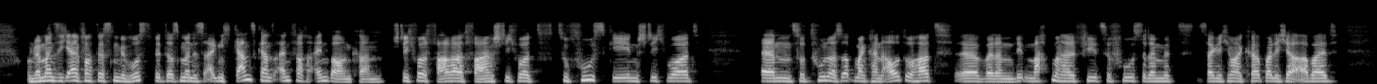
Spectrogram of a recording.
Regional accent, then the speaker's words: Bavaria, Germany; jetzt sind immer so viele Schweinshaxen, genau, gerade bei uns in Bayern natürlich.

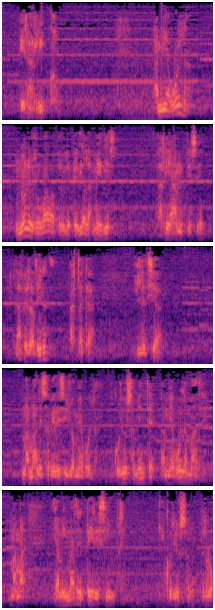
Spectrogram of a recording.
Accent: San Miguel de Tucumán, Tucumán, Argentina; Nací en San Miguel de Tucumán un 23 de agosto del año 1941.

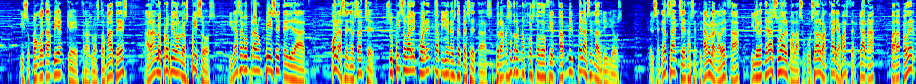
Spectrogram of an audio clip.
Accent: Catalonia, Spain; Si los únicos que le ponemos tomate al pan somos los catalanes.

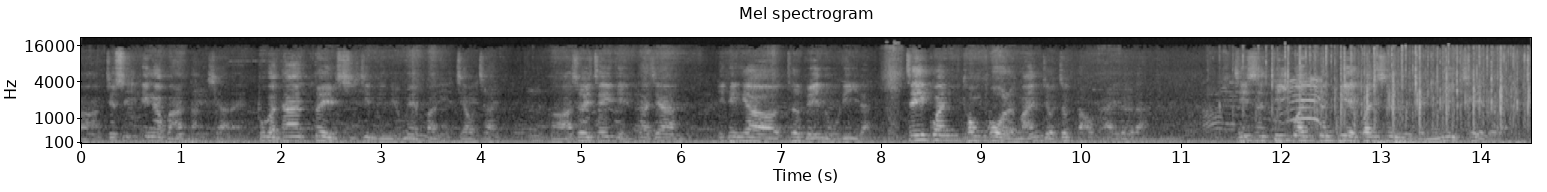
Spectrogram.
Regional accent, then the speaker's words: Taiwan; 因为我们台湾人有一个习惯哦，做避暑的啦

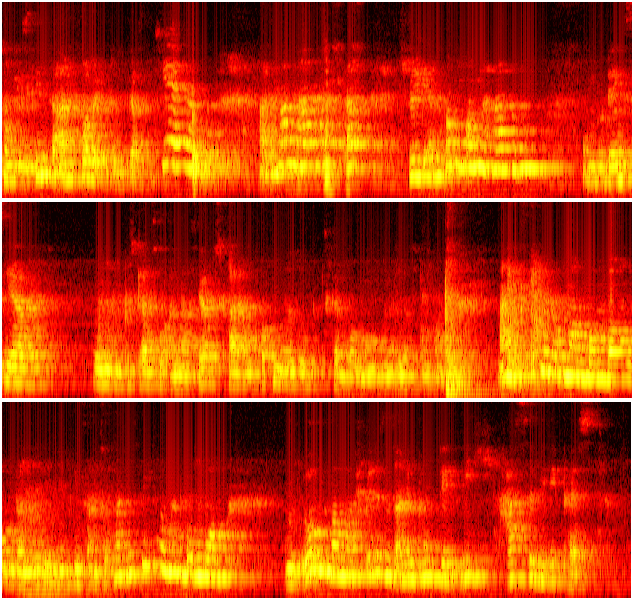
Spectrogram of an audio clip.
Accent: Meerbusch, North Rhine-Westphalia, Germany; Weil ich komme aus Meerbusch, das ist nicht eine ganz kleine Ecke.

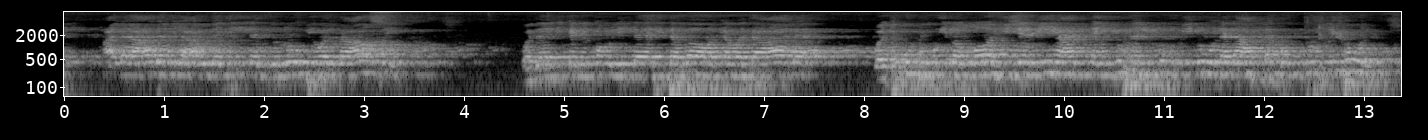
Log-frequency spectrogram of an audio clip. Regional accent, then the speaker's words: Egypt; اللهم اجعل بلدنا مصر أمانا سخاء رخاء وسائر بلاد

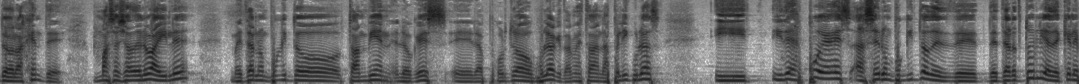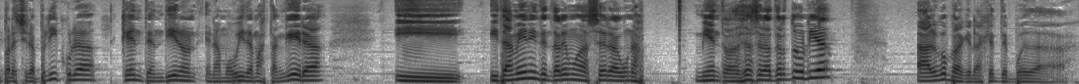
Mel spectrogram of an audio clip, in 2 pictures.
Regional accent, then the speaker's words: Lanús, Buenos Aires Province, Argentina; ese hermoso barrio, plateado por la luna, arrabalero, que me dio una infancia tan bonita, y se llama Lanús. Somos tantos de Lanús

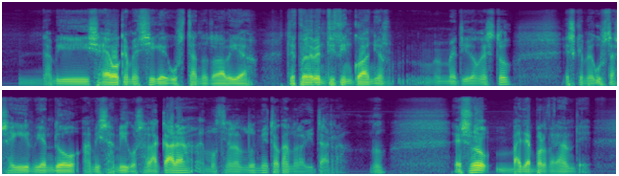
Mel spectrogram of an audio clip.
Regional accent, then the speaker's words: Vigo, Galicia, Spain; yo estoy en Bayona, siempre en verano. O sea, bueno, es la zona. O sea, Vigo es mi casa, es mi tierra, al fin y al cabo.

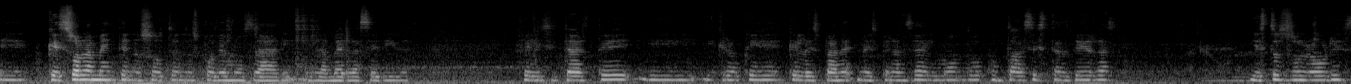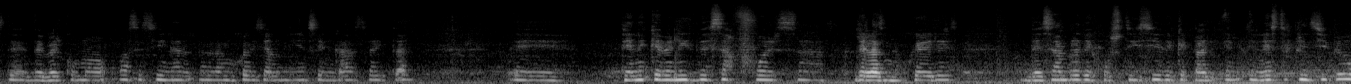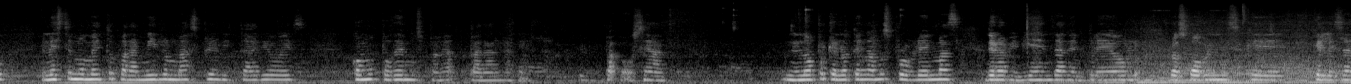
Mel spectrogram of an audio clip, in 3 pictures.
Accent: Mexico; yo vengo de México también

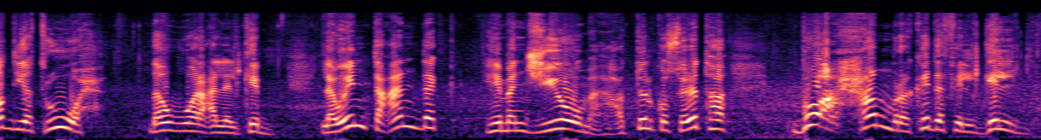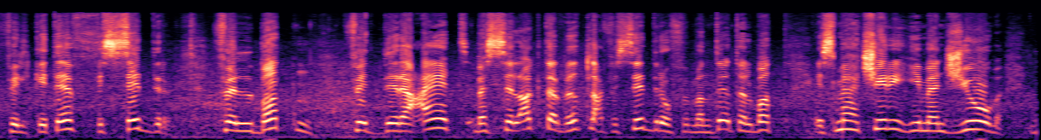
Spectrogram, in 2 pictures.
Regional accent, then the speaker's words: Egypt; احنا عندنا في مصر بنسميه فجل

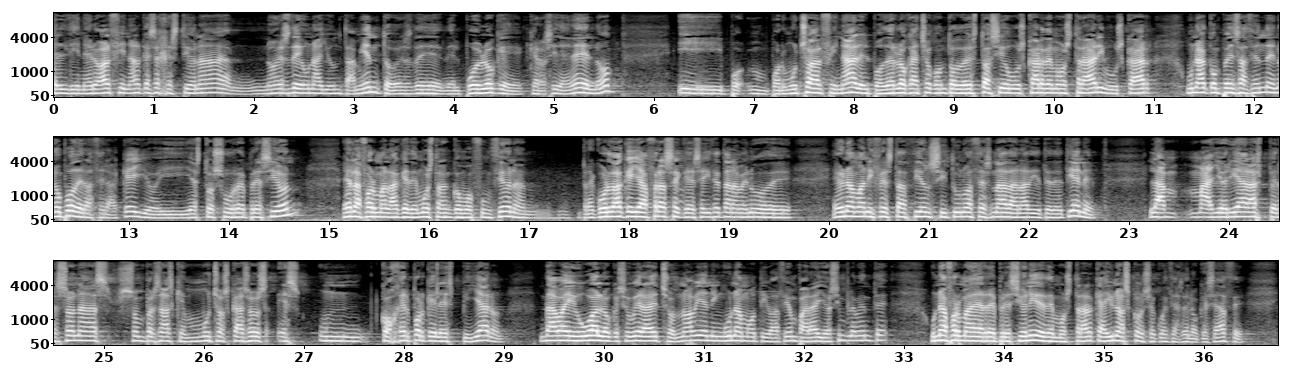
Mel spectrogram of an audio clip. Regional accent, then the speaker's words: Aranda de Duero, Castile and León, Spain; Yo soy de Aranda, aparte, pero pero al final quiero decir, en mi barrio también es un barrio trabajador, en Aranda, de clase trabajadora

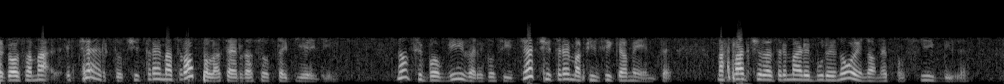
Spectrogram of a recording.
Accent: Delia, Sicily, Italy; Noi veniamo da Delia, che è un paesino nel centro della Sicilia, in montagna

